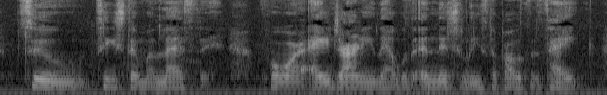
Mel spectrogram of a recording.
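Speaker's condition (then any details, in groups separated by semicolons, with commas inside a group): Cerebral palsy, spastic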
